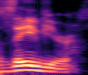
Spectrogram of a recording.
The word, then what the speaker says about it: Xavier: I've always said that just with the straight Z sound, Xavier.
